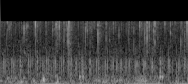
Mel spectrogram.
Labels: {"label": "biophony, rattle", "recorder": "SoundTrap 500"}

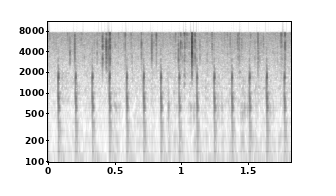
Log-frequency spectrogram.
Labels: {"label": "biophony, knock", "recorder": "SoundTrap 300"}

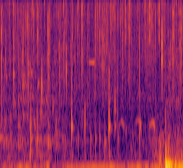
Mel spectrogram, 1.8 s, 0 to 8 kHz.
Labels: {"label": "biophony", "recorder": "SoundTrap 300"}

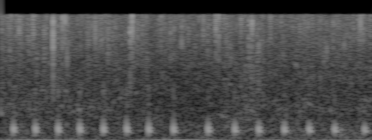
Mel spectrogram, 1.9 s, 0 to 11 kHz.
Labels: {"label": "biophony, pulse", "recorder": "SoundTrap 500"}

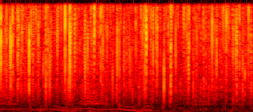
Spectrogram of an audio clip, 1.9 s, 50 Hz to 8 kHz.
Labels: {"label": "biophony, cascading saw", "recorder": "SoundTrap 600 or HydroMoth"}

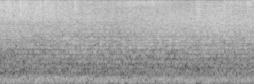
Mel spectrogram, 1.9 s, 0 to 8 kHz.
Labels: {"label": "anthrophony, boat engine", "recorder": "SoundTrap 500"}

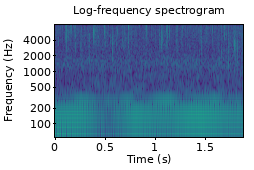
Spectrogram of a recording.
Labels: {"label": "biophony, midshipman", "recorder": "SoundTrap 500"}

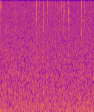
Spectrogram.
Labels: {"label": "ambient", "recorder": "HydroMoth"}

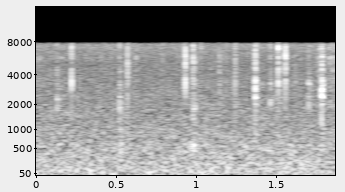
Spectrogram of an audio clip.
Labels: {"label": "ambient", "recorder": "HydroMoth"}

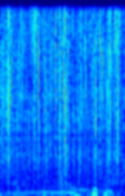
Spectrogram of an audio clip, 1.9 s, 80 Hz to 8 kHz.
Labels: {"label": "biophony, cascading saw", "recorder": "SoundTrap 600 or HydroMoth"}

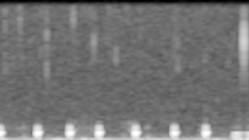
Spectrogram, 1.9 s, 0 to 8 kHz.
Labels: {"label": "biophony, knock croak", "recorder": "SoundTrap 300"}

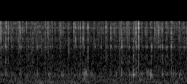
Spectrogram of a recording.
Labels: {"label": "ambient", "recorder": "HydroMoth"}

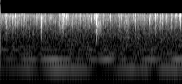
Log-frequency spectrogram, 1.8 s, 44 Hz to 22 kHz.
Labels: {"label": "biophony, midshipman", "recorder": "SoundTrap 500"}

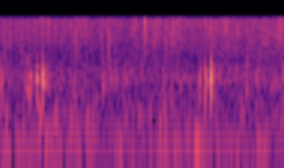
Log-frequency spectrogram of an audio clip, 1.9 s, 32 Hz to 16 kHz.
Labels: {"label": "biophony, damselfish", "recorder": "SoundTrap 500"}
{"label": "biophony", "recorder": "SoundTrap 500"}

